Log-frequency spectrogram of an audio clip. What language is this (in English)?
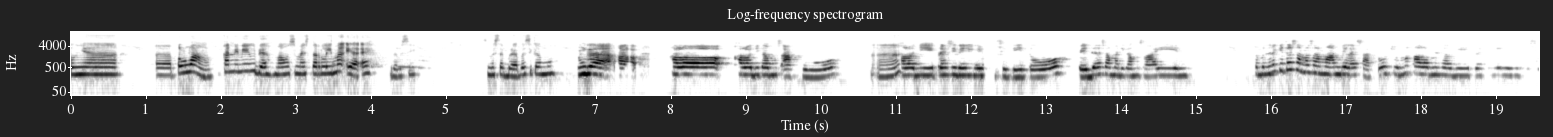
Indonesian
